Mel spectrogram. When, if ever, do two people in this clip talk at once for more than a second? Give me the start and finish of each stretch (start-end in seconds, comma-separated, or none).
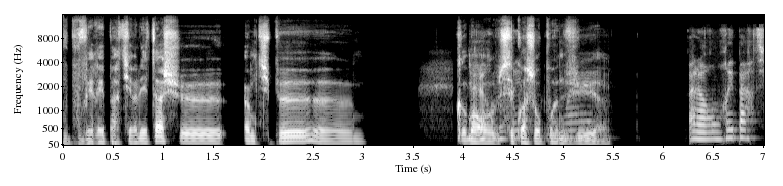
4.0-5.4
